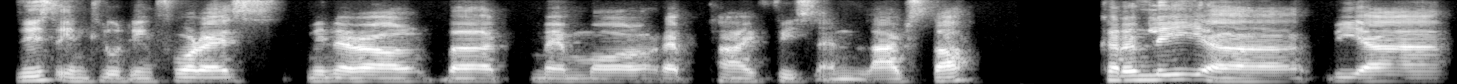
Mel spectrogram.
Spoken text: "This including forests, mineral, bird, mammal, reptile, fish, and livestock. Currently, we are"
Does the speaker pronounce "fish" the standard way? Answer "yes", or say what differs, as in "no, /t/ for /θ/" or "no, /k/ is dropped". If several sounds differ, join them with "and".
no, /s/ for /ʃ/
